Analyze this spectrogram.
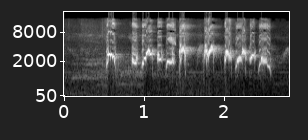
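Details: Red-whiskered bulbul singing a morning training song, a continuous two-second run of about ten bright, chirpy, slurred whistled notes, loud and close.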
